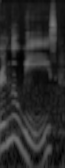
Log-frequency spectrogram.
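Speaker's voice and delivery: usual speaking voice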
